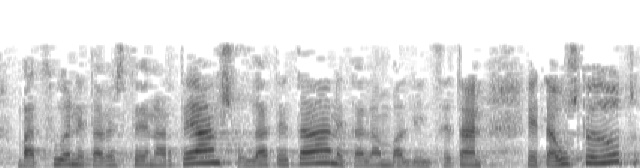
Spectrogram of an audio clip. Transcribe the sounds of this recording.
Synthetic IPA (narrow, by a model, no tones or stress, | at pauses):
bat͡sue̞ne̞t̪aβ̞e̞st̪e̞ːnaɾt̪e̞anso̞ld̪at̪e̞t̪ane̞t̪alambald̪int͡se̞t̪ane̞t̪aust̪e̞ð̞ut̪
